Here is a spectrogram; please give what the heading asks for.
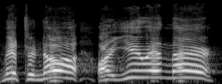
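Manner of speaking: high, drawn-out shout up to someone far off; slow, very loud, high call. Acted. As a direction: holler up at a closed ark. Daddy calls up to the ark.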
